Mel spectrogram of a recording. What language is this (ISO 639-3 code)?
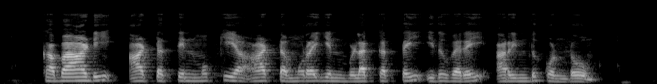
tam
